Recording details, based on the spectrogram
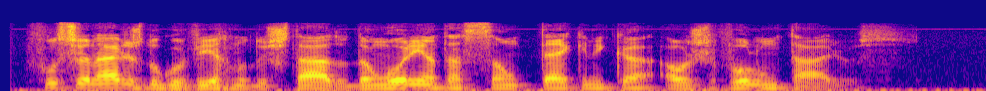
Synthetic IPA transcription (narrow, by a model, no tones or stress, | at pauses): fũsionaɾjʊzd̪ʊɡoveɾnʊd̪ʊiʃt̪ad̪ʊd̪ɐ̃w̃oɾiẽnt̪asɐ̃w̃t̪ɛknikɐʔawzvolũnt̪a̰ɾjʊ̰s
